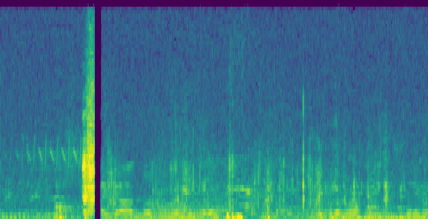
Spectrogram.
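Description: People's voices talking in the background, with a brief loud rush of noise just before the sound cuts out sharply about a second in, where the footage is edited.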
